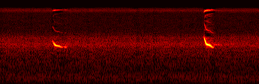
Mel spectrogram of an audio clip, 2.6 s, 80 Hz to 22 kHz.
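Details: At a Montana nest at Hellgate, 30 June 2019, late morning, an osprey calls as strangers arrive. A softer downslurred chirp is followed a second and a half later by a louder, sharper one, with steady background hum.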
